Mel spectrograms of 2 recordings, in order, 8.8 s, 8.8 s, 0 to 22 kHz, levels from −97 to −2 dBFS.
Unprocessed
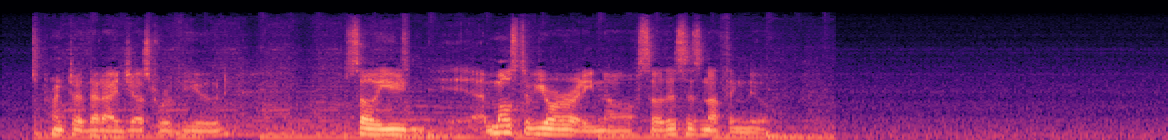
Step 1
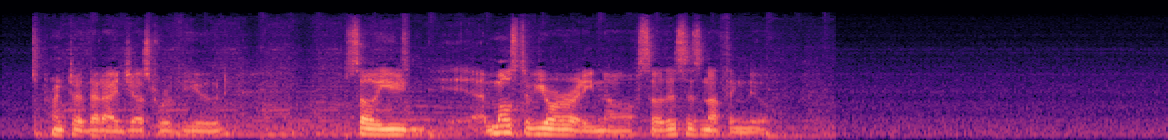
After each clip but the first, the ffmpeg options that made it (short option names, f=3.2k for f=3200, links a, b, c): -af "highpass=f=100:w=0.5412,highpass=f=100:w=1.3066,volume=-2dB"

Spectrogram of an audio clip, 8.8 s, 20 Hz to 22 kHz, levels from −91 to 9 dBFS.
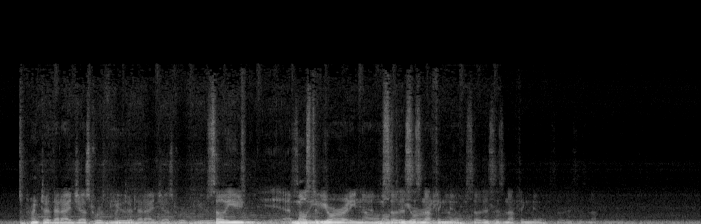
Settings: -filter_complex "[0:a]equalizer=f=125:t=o:w=1:g=12,equalizer=f=250:t=o:w=1:g=9,equalizer=f=500:t=o:w=1:g=-8,equalizer=f=1k:t=o:w=1:g=-5,equalizer=f=2k:t=o:w=1:g=-6,equalizer=f=4k:t=o:w=1:g=-10,equalizer=f=8k:t=o:w=1:g=-9,asplit=2[a][b];[b]adelay=1040,lowpass=f=3.6k:p=1,volume=-7.5dB,asplit=2[c][d];[d]adelay=1040,lowpass=f=3.6k:p=1,volume=0.16,asplit=2[e][f];[f]adelay=1040,lowpass=f=3.6k:p=1,volume=0.16[g];[a][c][e][g]amix=inputs=4:normalize=0,volume=-1dB"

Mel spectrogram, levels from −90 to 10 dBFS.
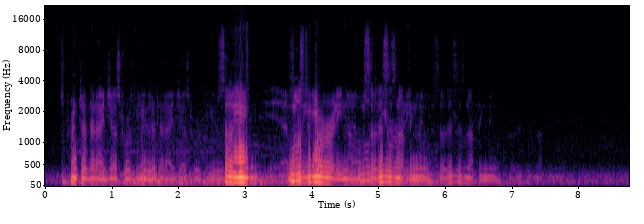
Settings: -af "acrusher=bits=9:mix=0:aa=0.000001,aeval=exprs='0.891*(cos(1*acos(clip(val(0)/0.891,-1,1)))-cos(1*PI/2))+0.355*(cos(2*acos(clip(val(0)/0.891,-1,1)))-cos(2*PI/2))+0.178*(cos(3*acos(clip(val(0)/0.891,-1,1)))-cos(3*PI/2))+0.224*(cos(4*acos(clip(val(0)/0.891,-1,1)))-cos(4*PI/2))+0.0316*(cos(6*acos(clip(val(0)/0.891,-1,1)))-cos(6*PI/2))':c=same,volume=-4.5dB"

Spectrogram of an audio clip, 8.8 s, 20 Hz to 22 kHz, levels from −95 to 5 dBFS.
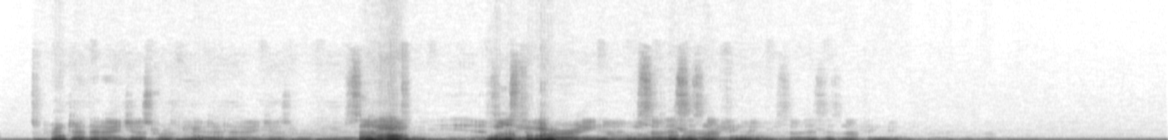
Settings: -filter_complex "[0:a]aeval=exprs='val(0)+0.00447*(sin(2*PI*50*n/s)+sin(2*PI*2*50*n/s)/2+sin(2*PI*3*50*n/s)/3+sin(2*PI*4*50*n/s)/4+sin(2*PI*5*50*n/s)/5)':c=same,asplit=2[a][b];[b]adelay=25,volume=-3.5dB[c];[a][c]amix=inputs=2:normalize=0,volume=-3dB"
